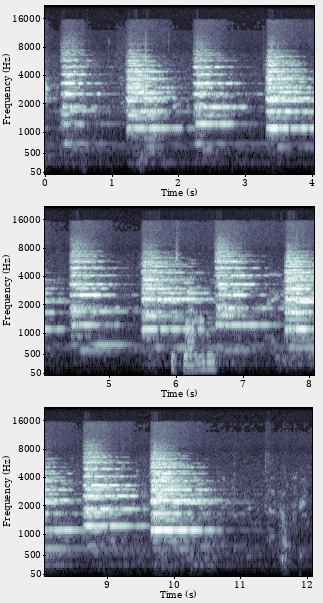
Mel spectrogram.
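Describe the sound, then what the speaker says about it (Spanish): A church bell tolls slowly and evenly, about nine ringing strikes, each one decaying into the next, heard clearly with a faint low rumble at one point. "qué más que el sonido de las campanas que a veces doblan por los muertos"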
